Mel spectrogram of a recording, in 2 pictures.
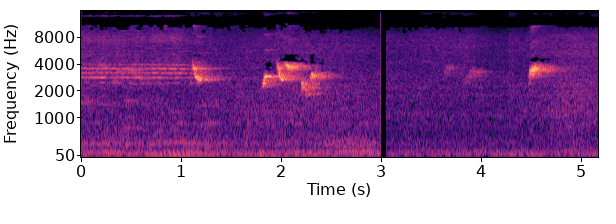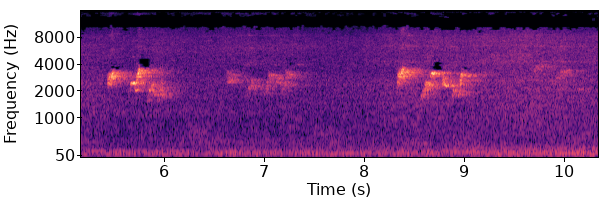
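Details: Red-whiskered bulbul singing while being trained for a singing competition: short bright warbled phrases that rise and fall, given in quick bursts every second or two over a steady low rumble of background noise.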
